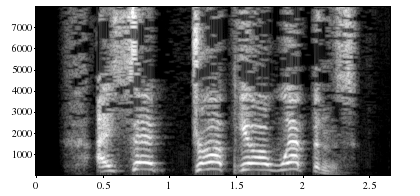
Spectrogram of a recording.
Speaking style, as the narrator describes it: she yelled at the top of her voice

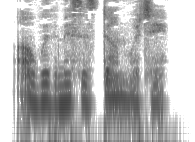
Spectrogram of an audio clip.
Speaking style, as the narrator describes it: she murmured

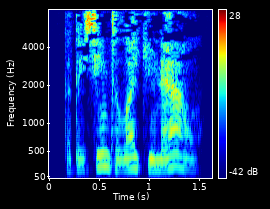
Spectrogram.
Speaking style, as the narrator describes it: says Will quietly

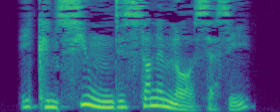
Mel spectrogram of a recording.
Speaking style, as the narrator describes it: Will snapped

